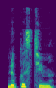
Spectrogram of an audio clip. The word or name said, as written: le costume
